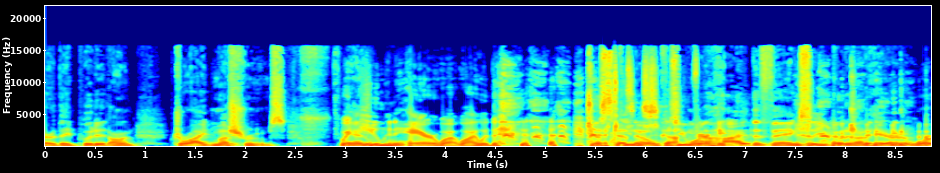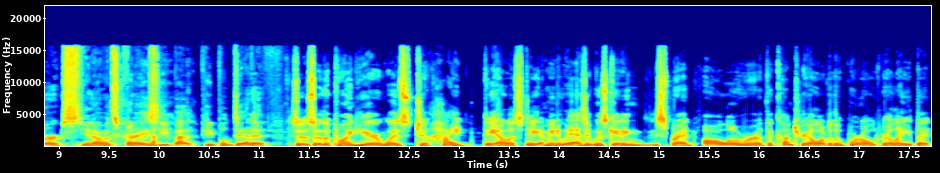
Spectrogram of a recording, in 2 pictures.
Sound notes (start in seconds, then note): 4.5 laughing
